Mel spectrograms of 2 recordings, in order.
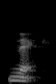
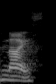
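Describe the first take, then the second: First: The word is pronounced as it was misread. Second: The word has its standard English pronunciation. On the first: "I would pronounce it Nick" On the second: "when I would see the word nice"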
